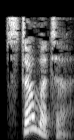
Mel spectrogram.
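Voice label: "stomata", English, British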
